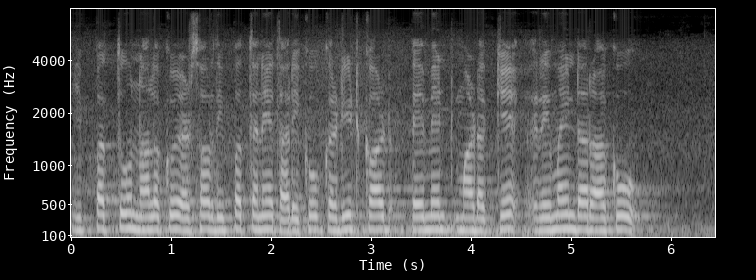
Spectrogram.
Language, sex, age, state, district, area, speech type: Kannada, male, 60+, Karnataka, Kolar, rural, read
